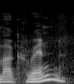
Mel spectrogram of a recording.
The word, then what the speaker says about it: Corrine: And welcome, Corrine.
